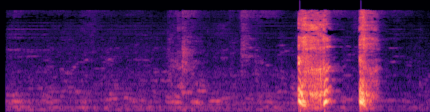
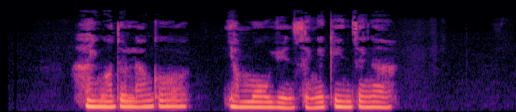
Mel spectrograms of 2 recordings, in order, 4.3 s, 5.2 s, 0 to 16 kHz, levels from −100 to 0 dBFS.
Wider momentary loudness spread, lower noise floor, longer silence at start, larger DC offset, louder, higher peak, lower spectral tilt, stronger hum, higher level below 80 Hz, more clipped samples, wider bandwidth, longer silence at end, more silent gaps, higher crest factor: first, 27 LU vs 8 LU; second, -57 dBFS vs -73 dBFS; first, 2.95 s vs 0.75 s; neither; first, -16 LUFS vs -25 LUFS; first, 0 dBFS vs -10 dBFS; second, -2 dB/octave vs -7 dB/octave; neither; first, -60 dBFS vs -70 dBFS; neither; first, 11.5 kHz vs 8.6 kHz; second, 0.55 s vs 1.2 s; neither; about the same, 22 dB vs 18 dB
